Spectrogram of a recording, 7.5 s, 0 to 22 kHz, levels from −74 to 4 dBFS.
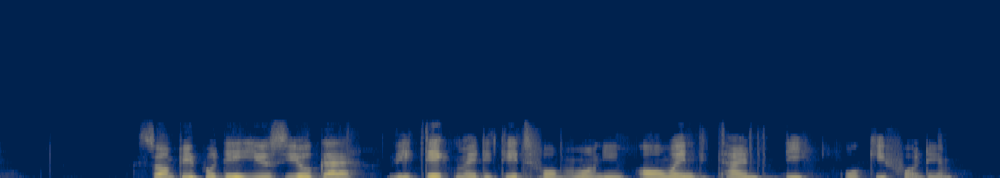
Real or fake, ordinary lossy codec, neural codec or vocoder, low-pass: fake; none; codec, 16 kHz, 0.8 kbps, ZipCodec; 7.2 kHz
